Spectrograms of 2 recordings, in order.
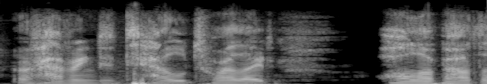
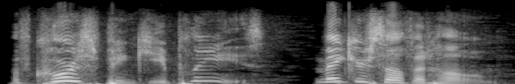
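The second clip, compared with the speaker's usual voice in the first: high, louder hurried welcome; quick welcome; 11 semitones higher, 5 dB louder than usual. Acted. Twilight hurrying to welcome Pinkie inside, quick high voice. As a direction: rush to make her feel at home. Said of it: "Twilight said quickly".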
